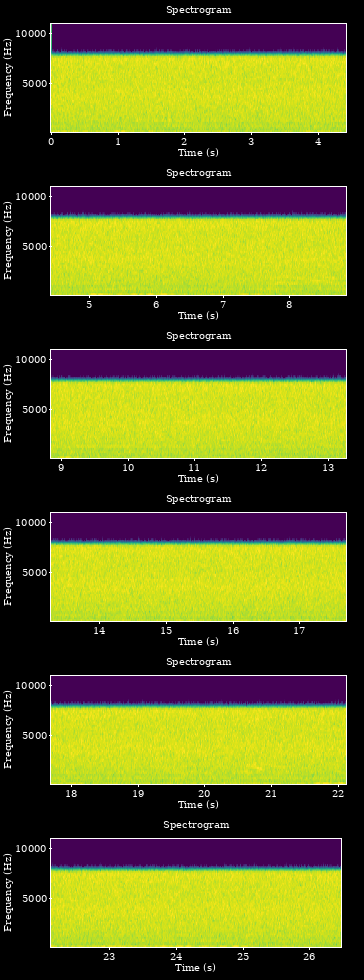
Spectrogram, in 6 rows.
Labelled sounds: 8.3	8.6	killer whale, Bigg's (transient), 1.4 to 1.6 kHz

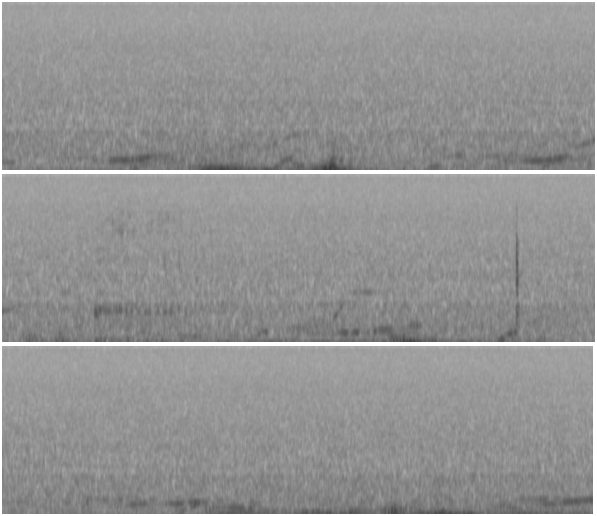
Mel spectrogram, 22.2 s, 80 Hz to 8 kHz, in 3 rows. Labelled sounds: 11.8	12.1	humpback whale, 0.93 to 0.99 kHz

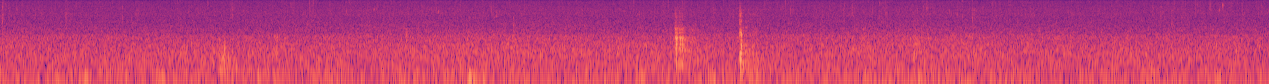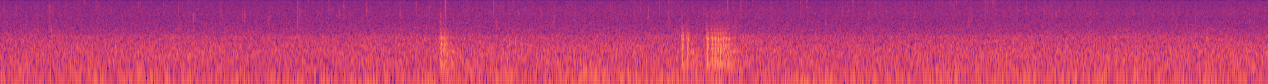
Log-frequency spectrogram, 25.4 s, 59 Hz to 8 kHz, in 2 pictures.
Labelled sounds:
19.8	20.0	croaking sound likely from a nearby submerged object, 0.78 to 0.91 kHz

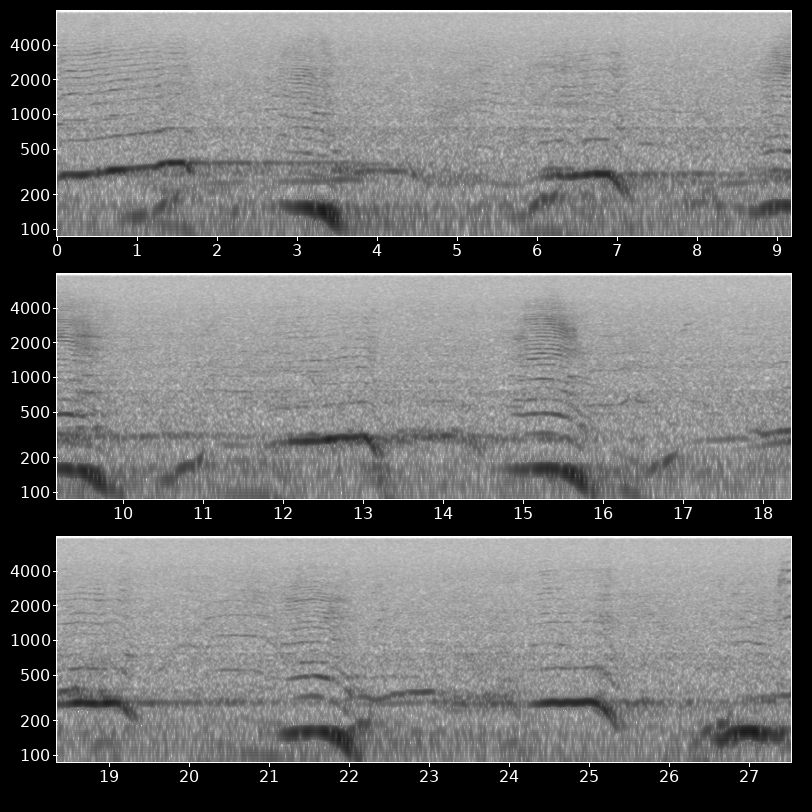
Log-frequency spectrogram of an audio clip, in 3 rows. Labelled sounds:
0.0	1.3	humpback whale, 1.3 to 3.9 kHz
2.9	3.3	humpback whale, 2.0 to 2.5 kHz
5.9	6.2	humpback whale, 2.5 to 2.8 kHz
9.0	9.8	humpback whale, 2.0 to 3.3 kHz
15.0	16.2	humpback whale, 0.93 to 3.3 kHz
18.3	19.0	humpback whale, 1.4 to 2.6 kHz
19.8	20.6	humpback whale, 0.80 to 1.2 kHz
21.1	21.6	humpback whale, 0.90 to 2.4 kHz
24.3	25.1	humpback whale, 3.8 to 4.2 kHz
26.9	27.2	humpback whale, 0.90 to 1.0 kHz

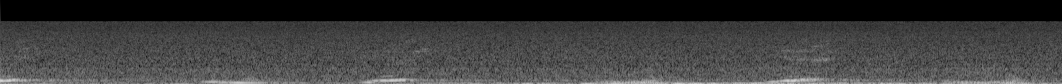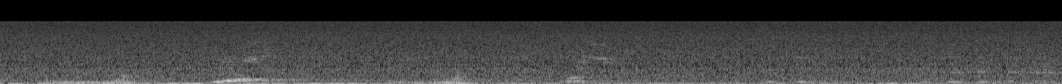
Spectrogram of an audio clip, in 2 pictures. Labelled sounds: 8.0	8.3	humpback whale, 1.1 to 1.3 kHz
16.5	16.8	humpback whale, 1.1 to 1.4 kHz

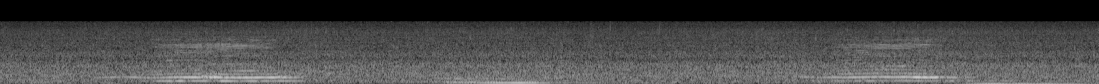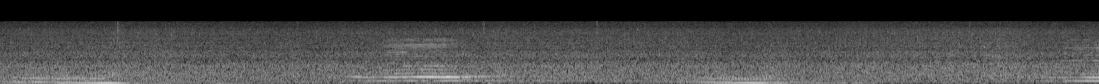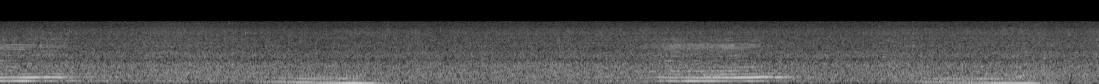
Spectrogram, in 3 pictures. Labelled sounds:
1.6	2.5	humpback whale, 1.9 to 2.6 kHz
8.4	9.3	humpback whale, 2.0 to 2.6 kHz
14.8	15.4	humpback whale, 2.2 to 2.6 kHz
21.6	22.4	humpback whale, 1.1 to 2.5 kHz
28.7	29.5	humpback whale, 2.0 to 2.6 kHz

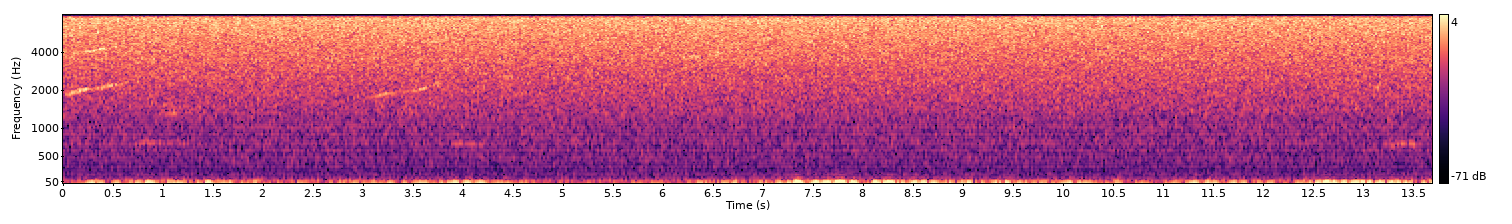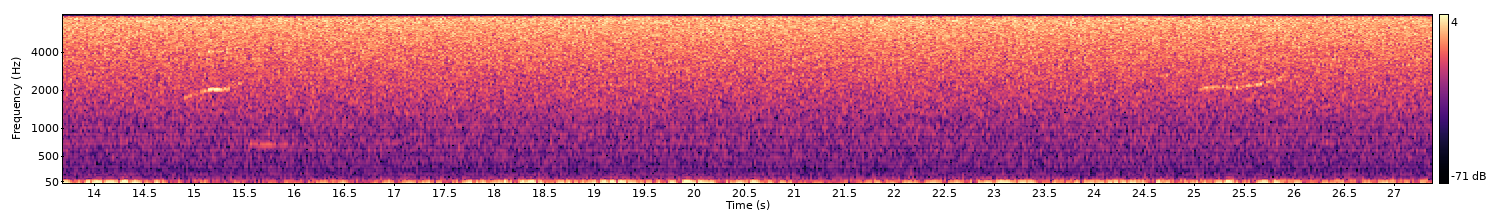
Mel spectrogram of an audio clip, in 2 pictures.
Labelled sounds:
0.0	0.6	killer whale, Bigg's (transient), 1.8 to 4.4 kHz
3.1	3.4	killer whale, Bigg's (transient), 1.7 to 2.0 kHz
14.9	15.6	killer whale, Bigg's (transient), 1.7 to 2.3 kHz
25.0	25.9	killer whale, Bigg's (transient), 2.0 to 2.7 kHz

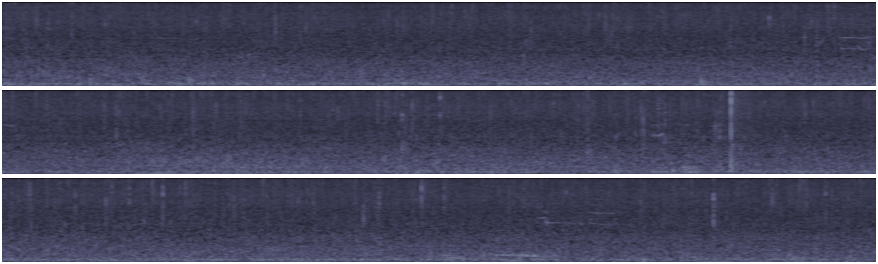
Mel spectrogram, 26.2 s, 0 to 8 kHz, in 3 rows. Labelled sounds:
8.4	8.9	killer whale, northern resident, G clan, 1.3 to 2.2 kHz
23.3	23.6	killer whale, northern resident, G clan, 2.1 to 2.3 kHz

